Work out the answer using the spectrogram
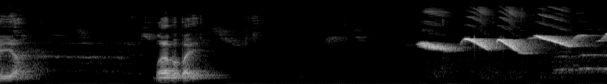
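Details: Green-winged saltator on a Monday around 10 in the morning, a man talking briefly, then a burst of loud whistled song: four rising, slurred notes delivered in quick succession.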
